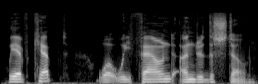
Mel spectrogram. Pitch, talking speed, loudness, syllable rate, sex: 105 Hz, 210 wpm, -18 LUFS, 5.3 syllables/s, male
